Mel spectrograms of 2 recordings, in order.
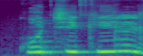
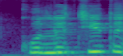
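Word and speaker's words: कुंचिकल: Now right answer is कुलचित झरने। ठीक है, सॉरी कुचिकल झरने, इट इज a pronunciation mistake.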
